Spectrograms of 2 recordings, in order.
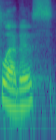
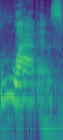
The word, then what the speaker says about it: lattice: hand so micro think lettuce it's fun I love that you say micro sink lettuce pronounced and spelled lattice but I love the lettuce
